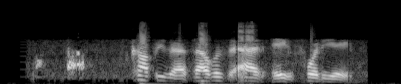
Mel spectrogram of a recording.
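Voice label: Light Rail Security Light Rail, scanner audio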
